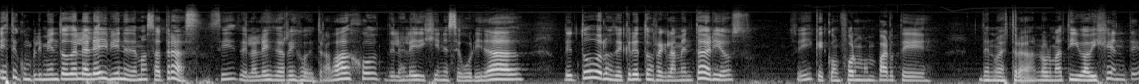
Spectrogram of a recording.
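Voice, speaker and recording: A woman's medium-pitched voice with ordinary pitch variation at a moderate pace. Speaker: engineer panelist. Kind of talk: panel talk presentation. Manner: soft-spoken; halting.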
